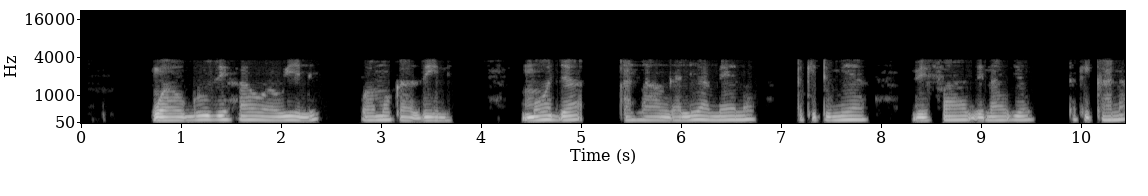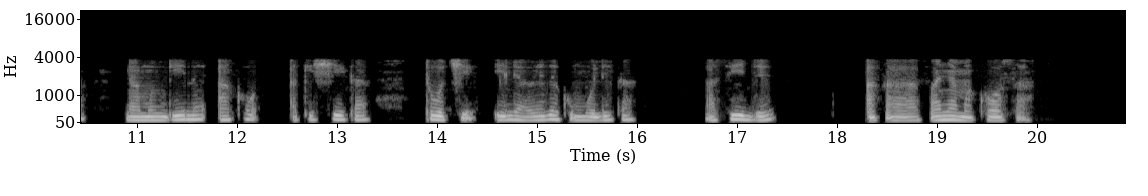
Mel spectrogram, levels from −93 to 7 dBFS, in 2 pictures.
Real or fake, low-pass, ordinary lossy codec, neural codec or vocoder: real; 3.6 kHz; Opus, 64 kbps; none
